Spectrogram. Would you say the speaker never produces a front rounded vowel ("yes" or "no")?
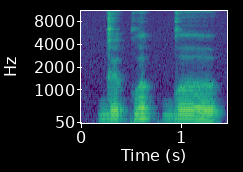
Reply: no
